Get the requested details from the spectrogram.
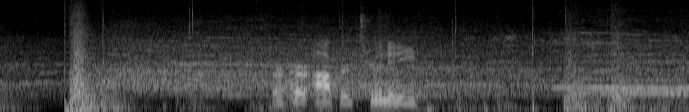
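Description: A body slams onto a wrestling ring mat with a heavy thud.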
